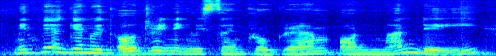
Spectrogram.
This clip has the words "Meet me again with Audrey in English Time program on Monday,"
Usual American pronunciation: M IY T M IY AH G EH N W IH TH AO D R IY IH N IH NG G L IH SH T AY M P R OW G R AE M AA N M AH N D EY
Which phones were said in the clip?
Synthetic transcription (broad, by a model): M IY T M IY AH G EH N W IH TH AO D R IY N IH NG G L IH S T AY M P R OW G R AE M AA N M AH N D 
